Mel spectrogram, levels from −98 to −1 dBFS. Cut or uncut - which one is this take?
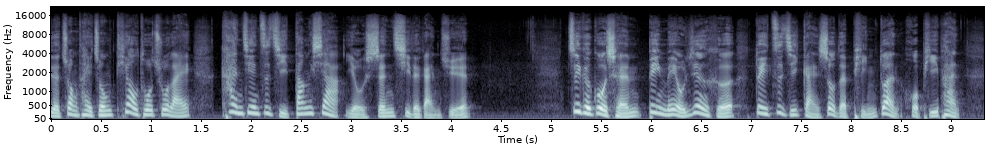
uncut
